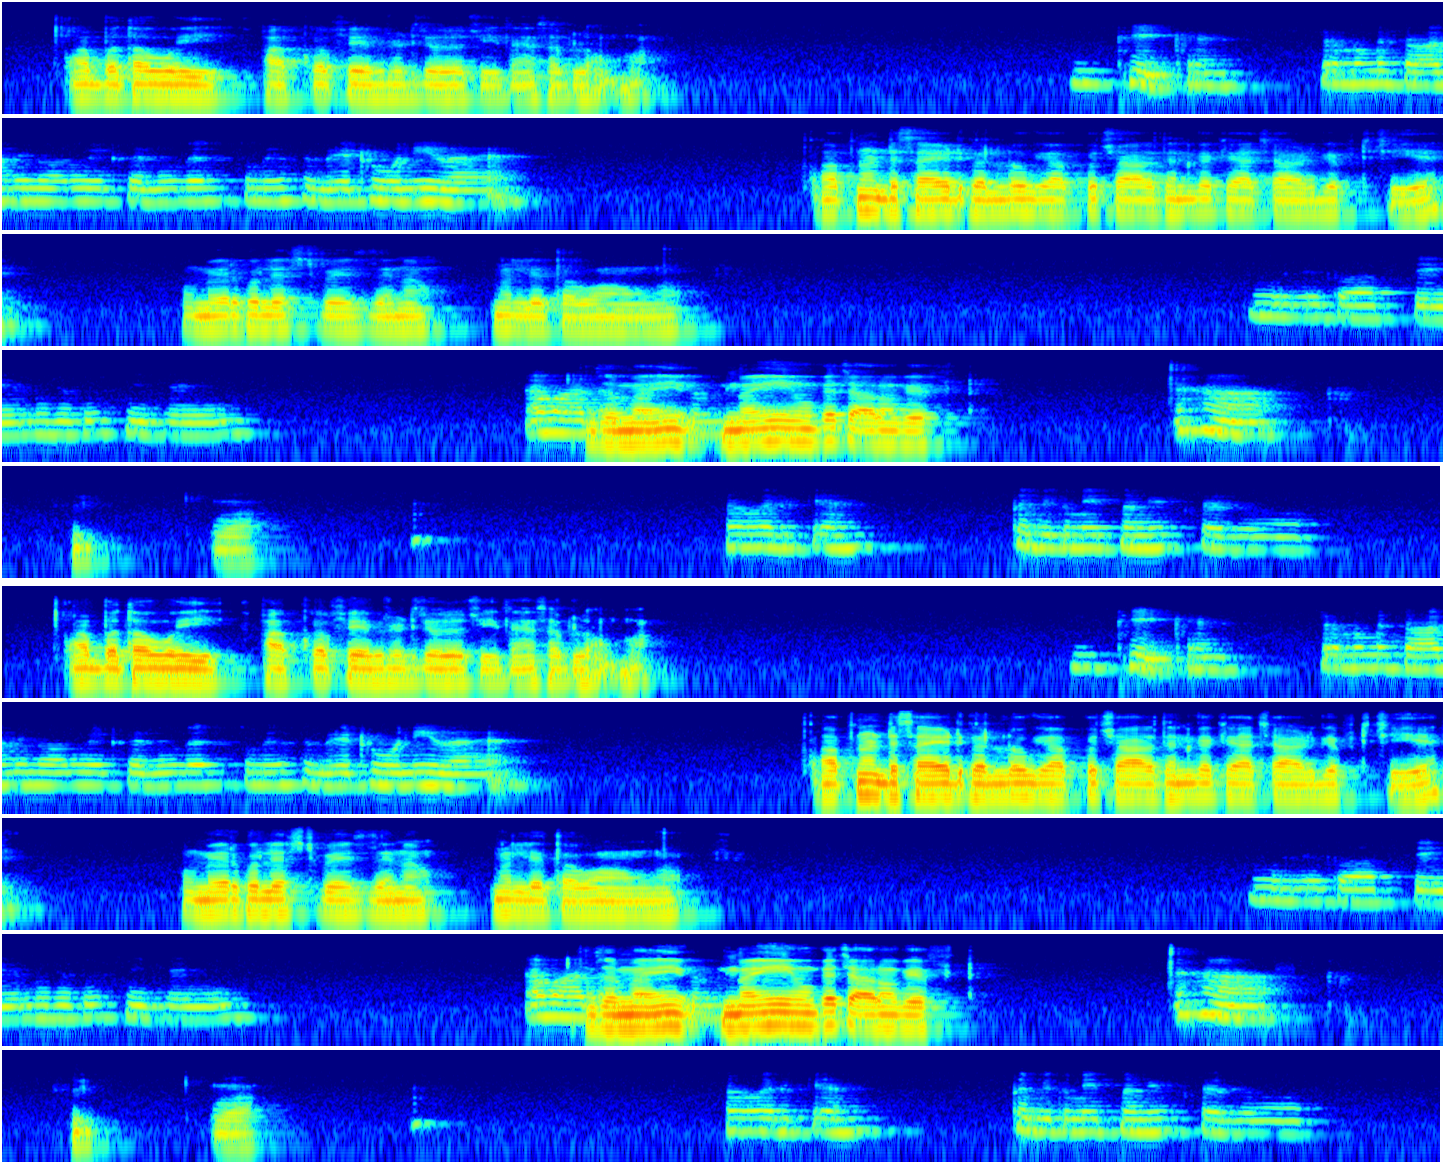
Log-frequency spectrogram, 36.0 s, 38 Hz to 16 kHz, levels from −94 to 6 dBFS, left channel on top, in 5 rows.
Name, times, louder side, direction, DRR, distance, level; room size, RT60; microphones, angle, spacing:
voice 1, 0.3-3.2 11.2-14.4 15.3-16.5 16.9-17.8 24.5-26.2 29.2-29.3 29.9-30.1, right 4 dB, 45° right, 14 dB, 0.4 m, -25 dB
voice 2, 5.3-6.1 6.6-9.8 20.6-22.8 24.2-25.6 27.5-28.0 32.4-33.2 33.9-35.3, equal, 15° right, -1 dB, 2.2 m, -38 dB
14.5 x 6.6 x 3.6 m, 0.39 s
head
